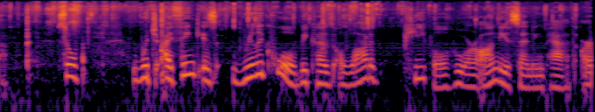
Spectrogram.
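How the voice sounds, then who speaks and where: A woman's fairly low voice in an American accent, with lively intonation at a moderate pace, in a dry, close sound with no echo. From US Southwest. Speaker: spiritual teacher. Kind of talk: monologue to camera. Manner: loud.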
